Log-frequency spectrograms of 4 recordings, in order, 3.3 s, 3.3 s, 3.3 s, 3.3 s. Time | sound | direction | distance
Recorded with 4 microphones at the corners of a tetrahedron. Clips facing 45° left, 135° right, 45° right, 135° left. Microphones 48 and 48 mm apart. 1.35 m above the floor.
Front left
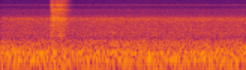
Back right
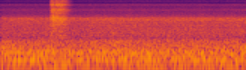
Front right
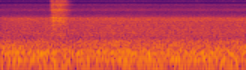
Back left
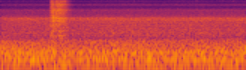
0.7 | tearing paper | 135° left | 4.5 m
